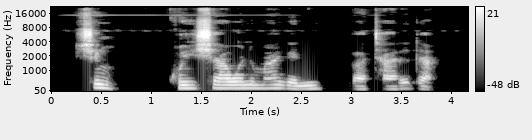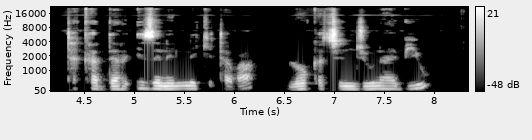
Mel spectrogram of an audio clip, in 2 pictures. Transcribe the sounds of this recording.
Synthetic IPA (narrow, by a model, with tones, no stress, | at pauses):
ʃɪ˦˨ŋ | kʷʰʊ˦nʃaː˦wɐ˦ni˦maː˦ɡɐ˨niː˦ | baː˨tʰaː˨ɽe˦da˨ | tʰɐ̥˦kʰɐ˨dːɐ˦rʔɪ˦zɪ˨nɪ˦nlɪ˦kʲɪ̥˦taː˨ba˦ʔ | loː˦kɐ˨t͡ʃɪ˦nd͡ʒuː˦naː˦bɪ˦ju˦ʔ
